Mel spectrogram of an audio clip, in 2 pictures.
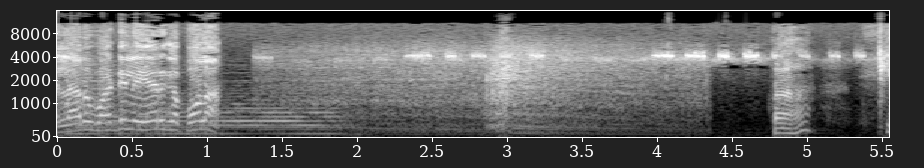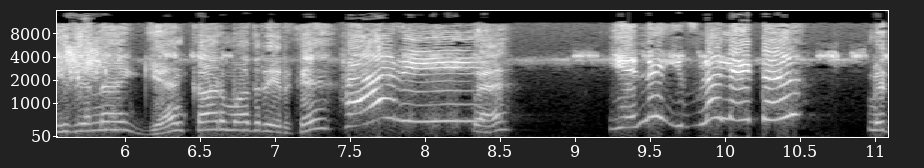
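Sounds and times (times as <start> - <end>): car driving past: 0.0 - 4.3
crickets chirping: 1.2 - 11.0.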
